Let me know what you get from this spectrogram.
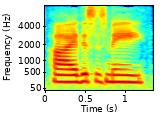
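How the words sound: It is said unsmiling, fairly monotone.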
